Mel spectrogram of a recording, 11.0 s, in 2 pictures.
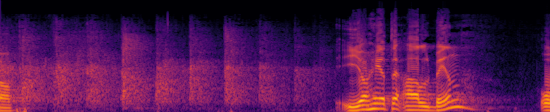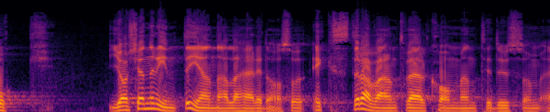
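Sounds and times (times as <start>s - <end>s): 
speech: 0.0s - 0.4s, 3.4s - 4.8s, 5.4s - 6.0s, 6.6s - 10.9s
church congregation clapping for worship singers: 0.0s - 3.4s.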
